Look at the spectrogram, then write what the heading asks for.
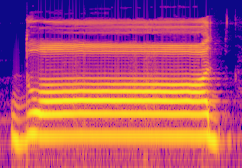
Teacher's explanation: حرف حافیہ ایک ہی ہے جو زبان کے بغلی کنارے سے ادا ہوتا ہے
